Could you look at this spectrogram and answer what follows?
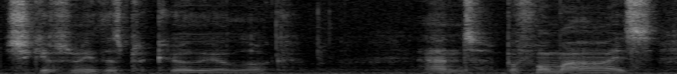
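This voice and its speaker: A man's voice: on the low side, flat delivery, moderate pace, a little hiss or hum. A man hosting a let's play, reading visual novel narration aloud with his own reactions, over game ambience.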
